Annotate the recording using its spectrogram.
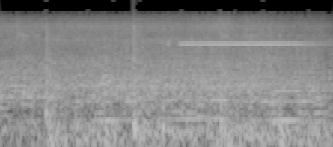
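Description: Steady low rumble of a vessel's engine mixed with wind and sea noise, recorded aboard a ship at sea. A thin, high steady whistle-like tone joins it about halfway through.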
